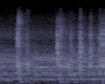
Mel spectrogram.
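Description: A DOS command is typed on a computer keyboard: a few quiet, close keystrokes clicking in an uneven rhythm.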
